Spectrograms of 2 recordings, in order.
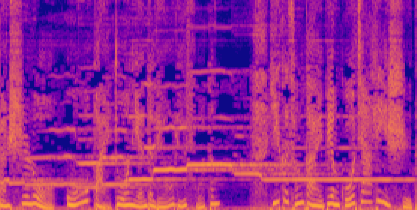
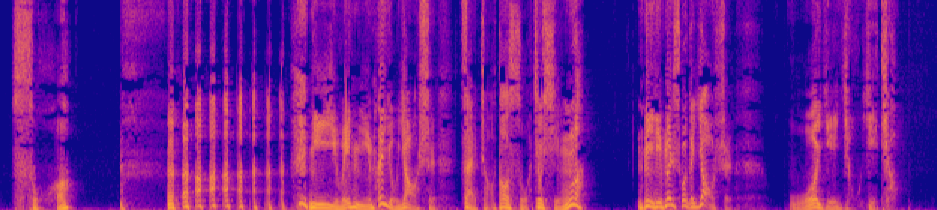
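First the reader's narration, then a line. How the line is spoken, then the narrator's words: Stifled laugh. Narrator (Chinese): 苏正哑然失笑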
